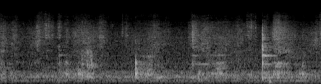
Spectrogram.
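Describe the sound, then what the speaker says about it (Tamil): Chicken biryani masala is stirred in hot oil with a metal spoon, giving steady scraping and clinking against the pot over a low sizzle, with a few sharper knocks along the way. "அதிலே கொஞ்சம் அந்த எண்ணெயிலே கொஞ்சம் நல்லா கிண்டி விடுங்க."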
